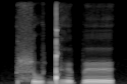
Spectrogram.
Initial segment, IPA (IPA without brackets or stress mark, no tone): ɬ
